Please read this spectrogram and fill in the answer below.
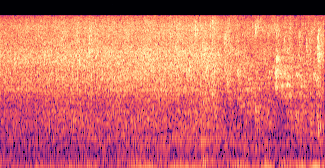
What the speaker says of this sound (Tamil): இப்போ இது கூட தண்ணி சேர்த்துடலாம்.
